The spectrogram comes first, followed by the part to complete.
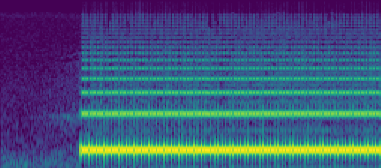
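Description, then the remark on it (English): After a half-second of quiet, a loud, steady telephone tone starts and holds unbroken to the end, the ring heard while an outgoing Skype call connects. No one speaks. “Calling Matt Weinstein.”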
